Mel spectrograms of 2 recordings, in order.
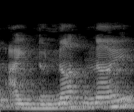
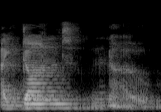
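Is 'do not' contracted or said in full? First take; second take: full; contracted. First: Do and not are said as two words. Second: Do and not merge into one syllable. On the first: "en la forma full" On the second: "o la forma short"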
